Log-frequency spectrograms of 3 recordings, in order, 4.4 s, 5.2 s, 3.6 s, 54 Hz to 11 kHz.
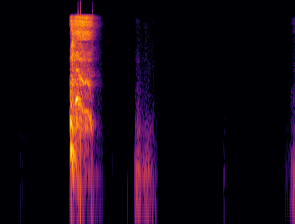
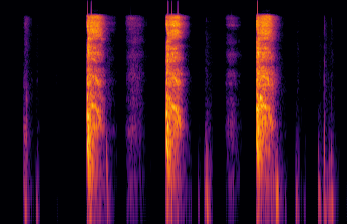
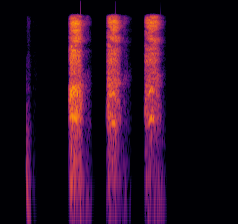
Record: {
  "cough_length": "4.4 s",
  "cough_amplitude": 29841,
  "cough_signal_mean_std_ratio": 0.21,
  "three_cough_length": "5.2 s",
  "three_cough_amplitude": 32768,
  "three_cough_signal_mean_std_ratio": 0.29,
  "exhalation_length": "3.6 s",
  "exhalation_amplitude": 13561,
  "exhalation_signal_mean_std_ratio": 0.32,
  "survey_phase": "beta (2021-08-13 to 2022-03-07)",
  "age": "18-44",
  "gender": "Female",
  "wearing_mask": "No",
  "symptom_cough_any": true,
  "symptom_shortness_of_breath": true,
  "symptom_sore_throat": true,
  "symptom_fatigue": true,
  "symptom_headache": true,
  "symptom_change_to_sense_of_smell_or_taste": true,
  "symptom_other": true,
  "smoker_status": "Ex-smoker",
  "respiratory_condition_asthma": true,
  "respiratory_condition_other": false,
  "recruitment_source": "Test and Trace",
  "submission_delay": "1 day",
  "covid_test_result": "Positive",
  "covid_test_method": "RT-qPCR",
  "covid_ct_value": 30.2,
  "covid_ct_gene": "ORF1ab gene"
}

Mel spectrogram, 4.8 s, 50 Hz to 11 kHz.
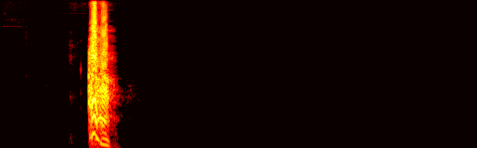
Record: {
  "cough_length": "4.8 s",
  "cough_amplitude": 32768,
  "cough_signal_mean_std_ratio": 0.18,
  "survey_phase": "beta (2021-08-13 to 2022-03-07)",
  "age": "18-44",
  "gender": "Female",
  "wearing_mask": "No",
  "symptom_cough_any": true,
  "symptom_sore_throat": true,
  "symptom_headache": true,
  "symptom_change_to_sense_of_smell_or_taste": true,
  "symptom_loss_of_taste": true,
  "symptom_onset": "2 days",
  "smoker_status": "Ex-smoker",
  "respiratory_condition_asthma": false,
  "respiratory_condition_other": false,
  "recruitment_source": "Test and Trace",
  "submission_delay": "2 days",
  "covid_test_result": "Positive",
  "covid_test_method": "RT-qPCR",
  "covid_ct_value": 33.1,
  "covid_ct_gene": "ORF1ab gene"
}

